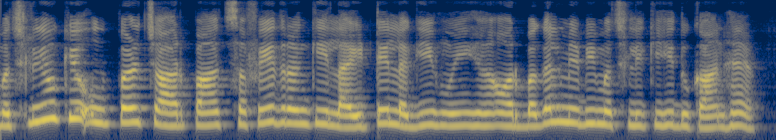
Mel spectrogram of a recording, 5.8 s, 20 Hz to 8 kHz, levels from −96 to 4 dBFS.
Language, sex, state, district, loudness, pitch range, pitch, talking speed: Hindi, female, Bihar, West Champaran, -16 LUFS, 230-275 Hz, 240 Hz, 215 wpm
